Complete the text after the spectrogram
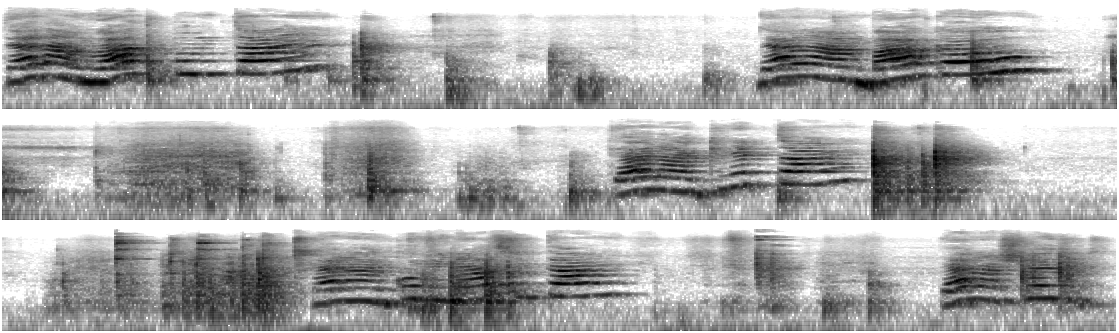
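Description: A boy speaks calmly and close by, with pauses.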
